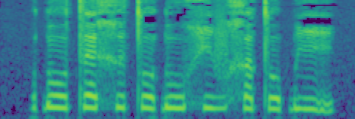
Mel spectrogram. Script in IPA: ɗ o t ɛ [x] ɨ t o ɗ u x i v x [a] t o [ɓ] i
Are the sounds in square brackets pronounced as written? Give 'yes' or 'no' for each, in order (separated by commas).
yes, no, yes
